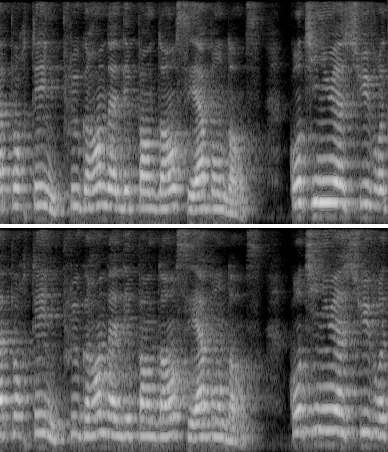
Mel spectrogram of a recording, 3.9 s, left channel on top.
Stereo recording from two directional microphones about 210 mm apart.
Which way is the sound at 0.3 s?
50° left (ahead or behind).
